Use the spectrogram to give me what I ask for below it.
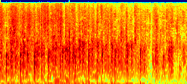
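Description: Church audience applause greets new members and a baptism: loud, dense, sustained hand clapping with a busy, slightly rhythmic patter that eases a little toward the end.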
